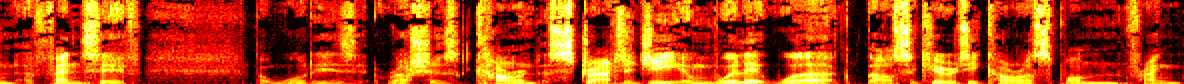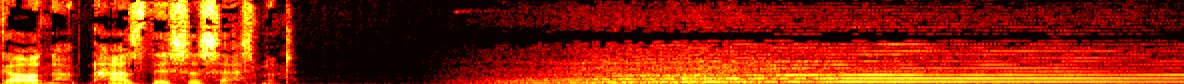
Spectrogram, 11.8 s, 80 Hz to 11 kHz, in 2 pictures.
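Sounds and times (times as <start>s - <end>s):
speech: 0.0s - 7.5s
air raid siren wailing outdoors: 8.1s - 11.8s.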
